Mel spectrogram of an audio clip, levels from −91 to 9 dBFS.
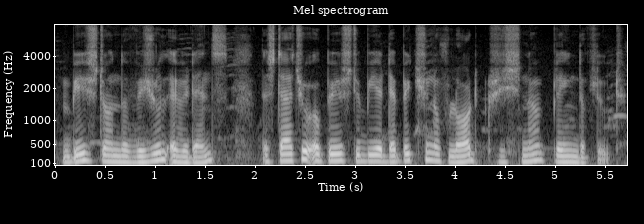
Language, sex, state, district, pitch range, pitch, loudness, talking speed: English, male, Sikkim, Gangtok, 120-145 Hz, 135 Hz, -16 LUFS, 190 wpm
